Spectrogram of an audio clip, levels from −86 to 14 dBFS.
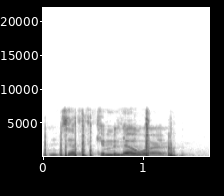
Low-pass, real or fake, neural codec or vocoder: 7.2 kHz; fake; codec, 16 kHz, 16 kbps, FunCodec, trained on Chinese and English, 50 frames a second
